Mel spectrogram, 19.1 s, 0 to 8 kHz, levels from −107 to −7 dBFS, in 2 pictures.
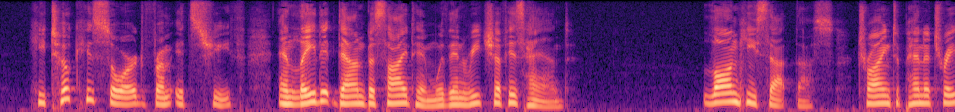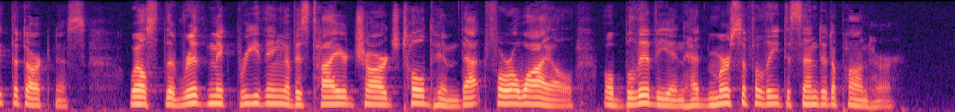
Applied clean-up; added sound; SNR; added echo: none; none; none; none.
